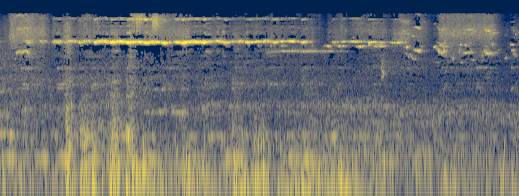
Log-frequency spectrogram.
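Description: Passenger train rolling along the platform with a low rumble and a high, thin squeal that holds for about six seconds, the whole sound slowly fading.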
